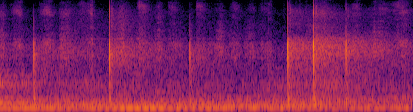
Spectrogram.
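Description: Chalk or marker strokes on a classroom board during a commerce lecture, a series of short scratchy taps and scrapes at irregular intervals over a low steady room hum, no voice.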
